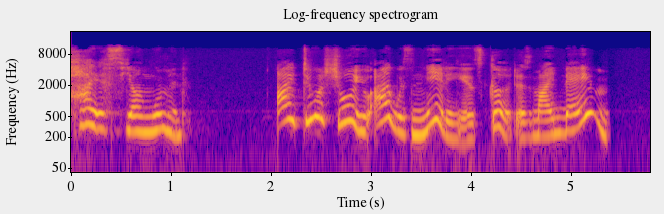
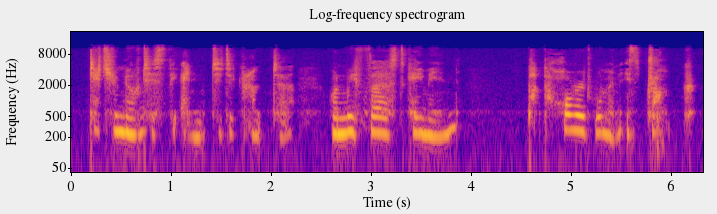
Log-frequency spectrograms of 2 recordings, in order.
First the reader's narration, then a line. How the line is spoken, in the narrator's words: Alban whispering to Emily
